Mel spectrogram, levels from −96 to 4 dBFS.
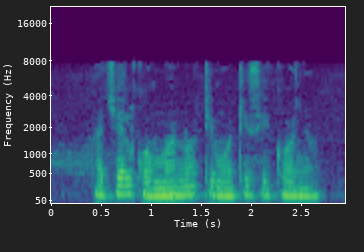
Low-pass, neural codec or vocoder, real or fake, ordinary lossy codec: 19.8 kHz; vocoder, 44.1 kHz, 128 mel bands every 256 samples, BigVGAN v2; fake; AAC, 24 kbps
